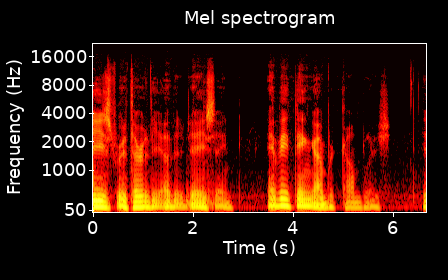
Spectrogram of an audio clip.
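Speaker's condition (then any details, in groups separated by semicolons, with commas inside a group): ALS; affects chest and throat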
